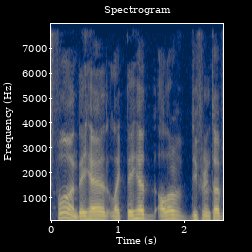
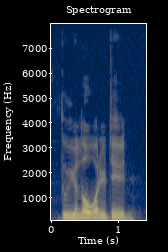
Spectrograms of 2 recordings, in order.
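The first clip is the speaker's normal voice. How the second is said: put-on grumpy old man voice, pitched lower; 4 semitones lower than usual. Retelling a police scene from a first episode: imitating Norio Wakamoto. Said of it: "with his voice, it's just hilarious".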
